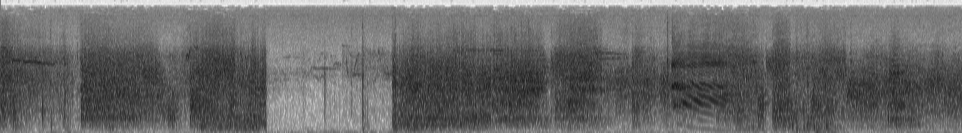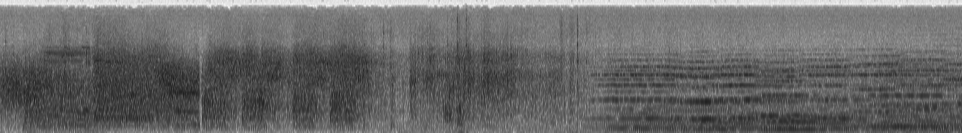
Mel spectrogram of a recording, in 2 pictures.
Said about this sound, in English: Let's go to Zombie Lake. Our zombies were going through the woods. And, oh boy, the Resistance boys are there and starting to shoot them up.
